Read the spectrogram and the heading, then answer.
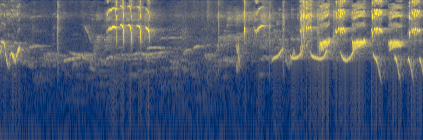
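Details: White-rumped shama song used as a morning lure to stimulate caged birds to sing, with low whistled slurs, a brief high trill burst, then a loud run of rising and falling whistled phrases.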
